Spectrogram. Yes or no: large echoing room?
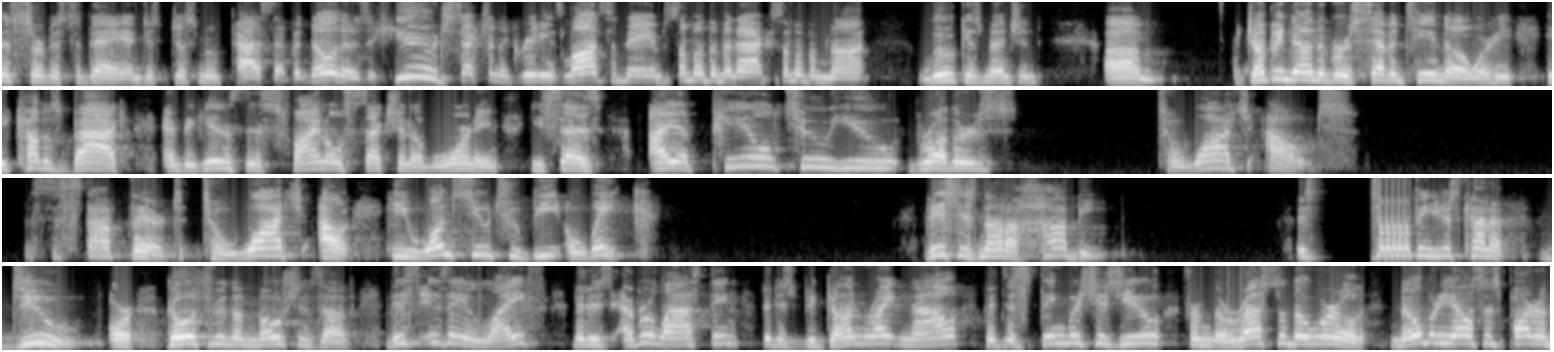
yes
